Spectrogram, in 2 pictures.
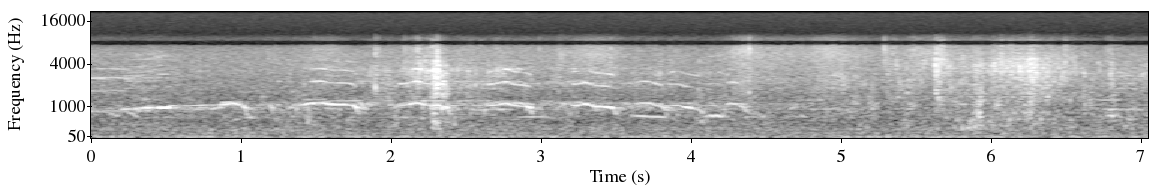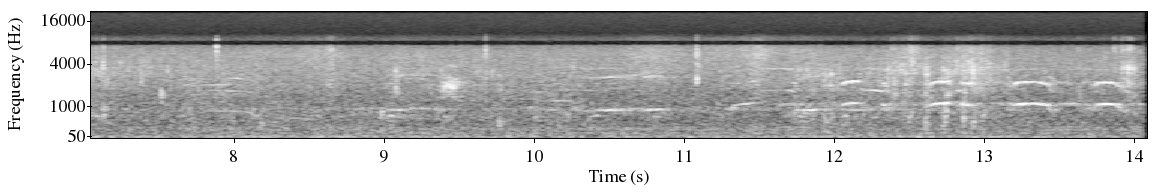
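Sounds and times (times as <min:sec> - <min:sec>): waterfowl calling: 0:10.3 - 0:14.0.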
